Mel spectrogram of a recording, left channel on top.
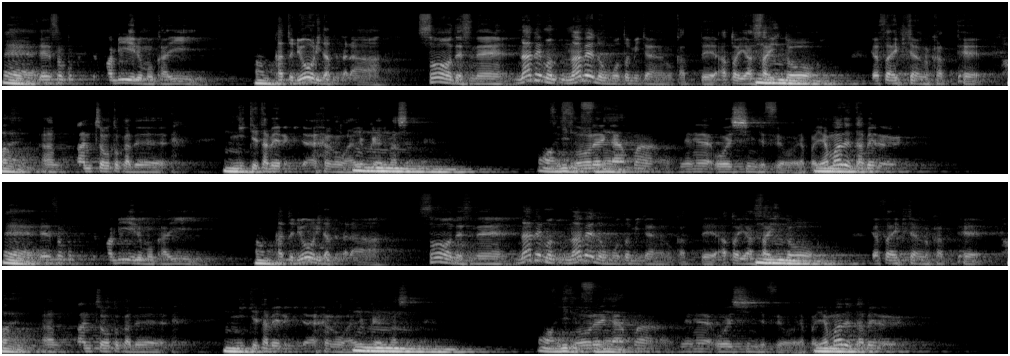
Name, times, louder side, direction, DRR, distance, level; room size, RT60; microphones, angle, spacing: voice 1, 0.0-0.4 2.5-2.8 7.5-8.2 10.0-10.3 12.3-12.6 13.6-14.7 15.4-16.3 18.2-18.7, equal, 25° left, 0 dB, 0.8 m, -21 dB
voice 2, 1.0-2.0 2.7-3.8 4.2-8.1 8.7-9.8 10.5-11.9 12.3-14.2 15.8-19.0, left 4 dB, 75° left, 11 dB, 0.7 m, -29 dB
23.5 x 17.5 x 2.2 m, 1.2 s
head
